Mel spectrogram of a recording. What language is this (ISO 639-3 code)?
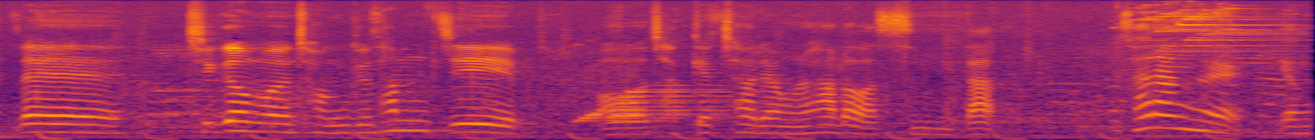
kor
